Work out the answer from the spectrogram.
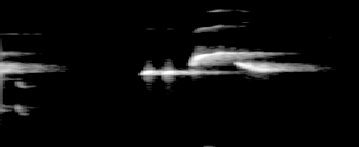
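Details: Oriental magpie-robin singing softly, played to prompt quiet magpie-robins to reply. A faint trailing note, a pause, then a clear whistled phrase: two quick pulses on one pitch, then a rising sweep and a falling, fading slur.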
